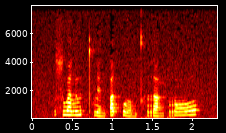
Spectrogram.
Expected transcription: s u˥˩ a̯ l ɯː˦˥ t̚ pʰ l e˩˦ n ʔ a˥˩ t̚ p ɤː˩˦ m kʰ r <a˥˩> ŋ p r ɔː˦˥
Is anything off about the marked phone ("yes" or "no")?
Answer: yes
